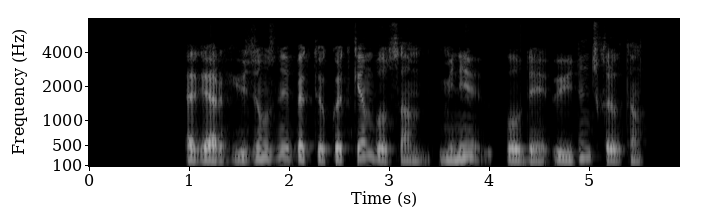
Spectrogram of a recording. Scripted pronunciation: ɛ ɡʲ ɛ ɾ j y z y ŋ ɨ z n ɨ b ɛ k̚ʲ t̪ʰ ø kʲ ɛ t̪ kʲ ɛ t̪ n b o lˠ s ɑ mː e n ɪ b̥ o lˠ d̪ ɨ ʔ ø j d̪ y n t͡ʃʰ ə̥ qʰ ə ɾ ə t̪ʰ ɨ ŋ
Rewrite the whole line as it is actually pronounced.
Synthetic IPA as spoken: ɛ ɡʲ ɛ ɾ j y z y ŋ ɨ z n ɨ b ɛ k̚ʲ t̪ʰ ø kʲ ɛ t̪ kʲ ɛ n b o lˠ s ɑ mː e n ɪ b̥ o lˠ d̪ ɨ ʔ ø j d̪ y n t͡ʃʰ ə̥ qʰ ə ɾ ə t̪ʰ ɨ ŋ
